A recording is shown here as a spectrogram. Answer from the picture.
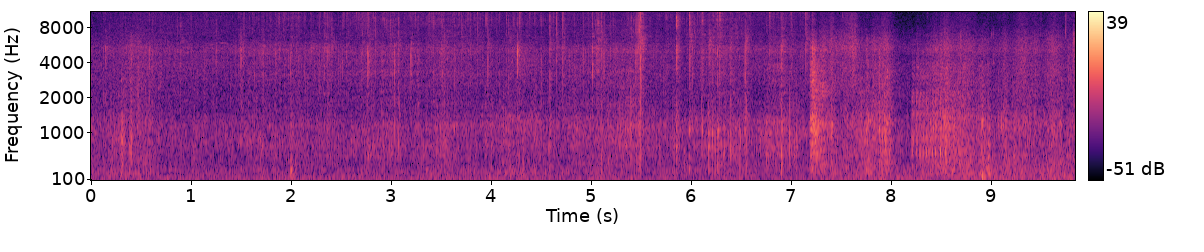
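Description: Eggs and a tortilla sizzling in a frying pan, a steady crackle with the scattered clicks and scrapes of a spatula working the food.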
